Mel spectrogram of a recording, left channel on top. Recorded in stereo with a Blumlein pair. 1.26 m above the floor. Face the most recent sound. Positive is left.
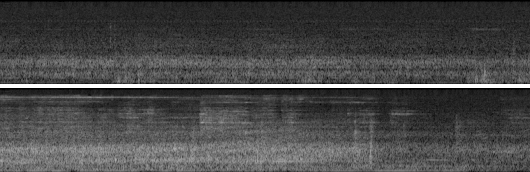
No sound to turn to.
